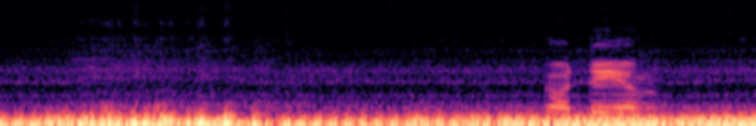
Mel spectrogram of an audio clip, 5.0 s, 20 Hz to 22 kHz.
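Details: 2005 Subaru Forester XT with rough idle: low idle wobbles and stumbles unevenly; owner hears it missing, suspects a coil, running rich and hesitating on throttle, with codes read. Cause suspected, not confirmed.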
